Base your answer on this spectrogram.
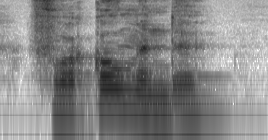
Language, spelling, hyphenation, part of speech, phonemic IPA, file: Dutch, voorkomende, voor‧ko‧men‧de, verb, /voːrˈkoːməndə/, Nl-voorkomende1.ogg
- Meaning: inflection of voorkomend (“preventing”): 1. masculine/feminine singular attributive 2. definite neuter singular attributive 3. plural attributive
